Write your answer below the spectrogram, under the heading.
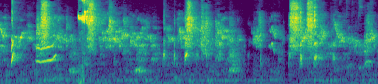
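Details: A male talking Goldie's lorikeet chatters in harsh, raspy bursts broken by short rising whistles, with a few speech-like phrases over about six seconds; he is known to say "give me a kiss".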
